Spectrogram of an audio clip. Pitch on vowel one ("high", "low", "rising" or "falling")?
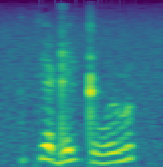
falling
